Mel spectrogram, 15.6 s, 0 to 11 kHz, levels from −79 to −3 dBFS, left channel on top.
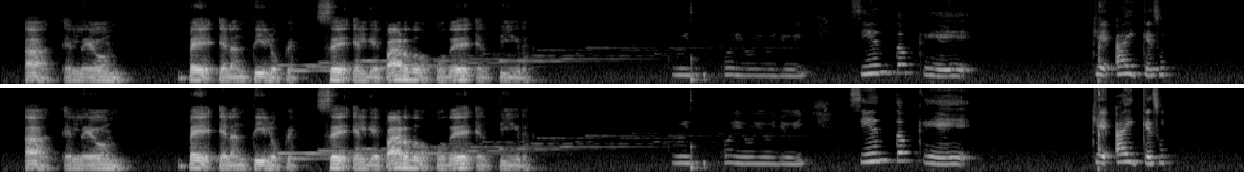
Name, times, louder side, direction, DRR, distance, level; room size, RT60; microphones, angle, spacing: voice 1, 0.3-1.6 2.4-3.7 4.0-6.6, right 1 dB, 5° right, 8 dB, 0.3 m, -28 dB
Mallet percussion, 3.1-8.6 9.0-9.1, right 1 dB, 30° right, 0.8 m, -49 dB
voice 2, 8.4-8.8 9.0-10.3 10.7-12.1 13.7-14.6, right 3 dB, 60° right, 10 dB, 0.6 m, -39 dB
6.9 x 2.7 x 5.7 m, 0.35 s
head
